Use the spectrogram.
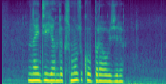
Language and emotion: Russian, neutral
